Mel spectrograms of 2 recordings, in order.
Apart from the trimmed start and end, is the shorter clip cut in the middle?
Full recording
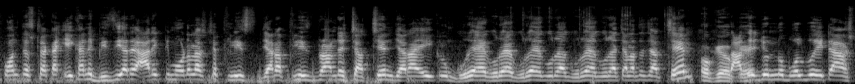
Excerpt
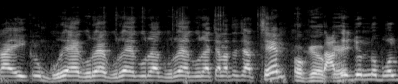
no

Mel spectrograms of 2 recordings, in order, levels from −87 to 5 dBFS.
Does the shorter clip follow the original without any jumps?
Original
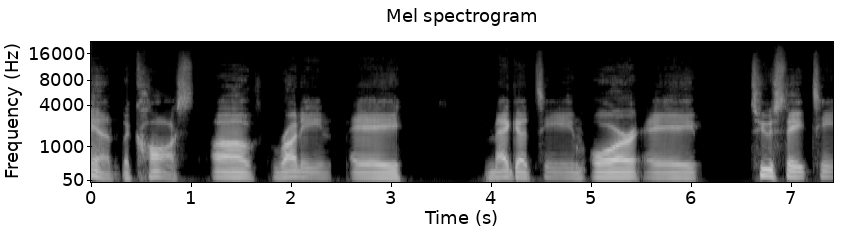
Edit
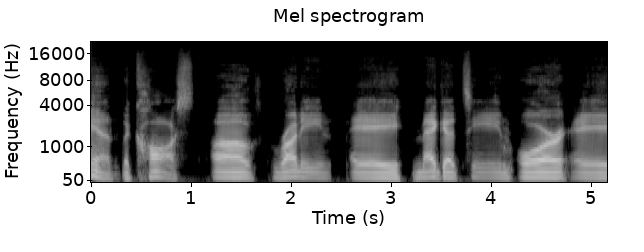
no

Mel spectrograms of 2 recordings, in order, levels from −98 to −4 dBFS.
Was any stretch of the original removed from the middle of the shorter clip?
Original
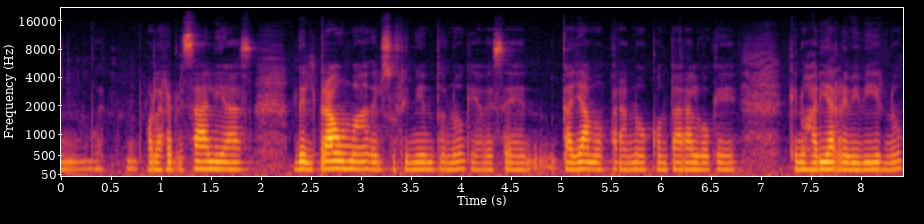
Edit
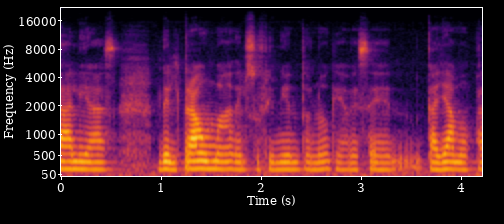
no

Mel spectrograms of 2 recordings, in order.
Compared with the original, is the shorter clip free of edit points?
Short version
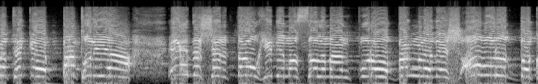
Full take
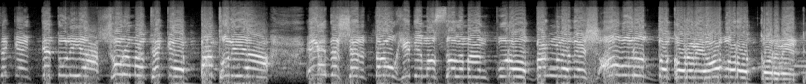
yes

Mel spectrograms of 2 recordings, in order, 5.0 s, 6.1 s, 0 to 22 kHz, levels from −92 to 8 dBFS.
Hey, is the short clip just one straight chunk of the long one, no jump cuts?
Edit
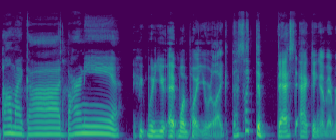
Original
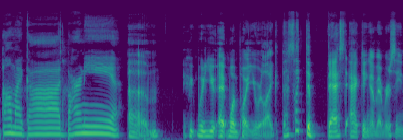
no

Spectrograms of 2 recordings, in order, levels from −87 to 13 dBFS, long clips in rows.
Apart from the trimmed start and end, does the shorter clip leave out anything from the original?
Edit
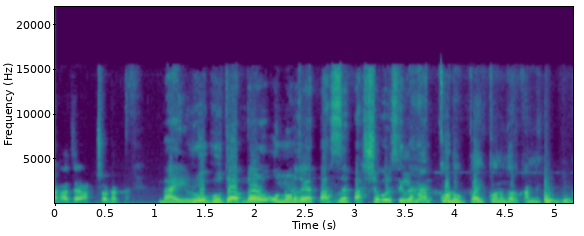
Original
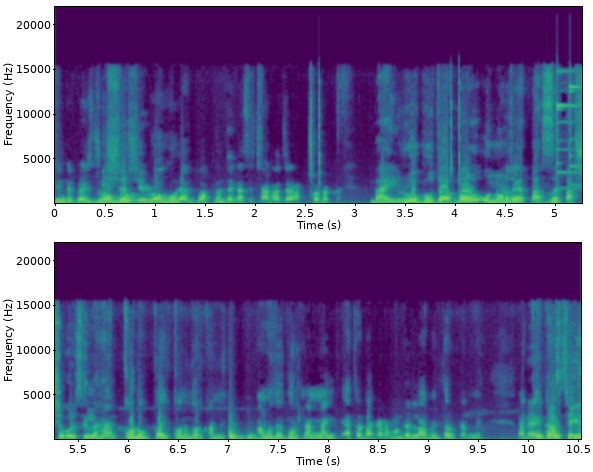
no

